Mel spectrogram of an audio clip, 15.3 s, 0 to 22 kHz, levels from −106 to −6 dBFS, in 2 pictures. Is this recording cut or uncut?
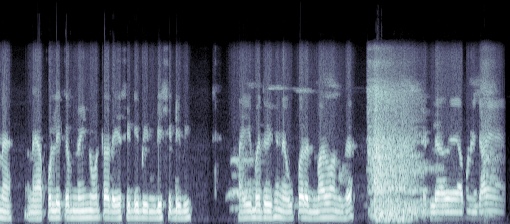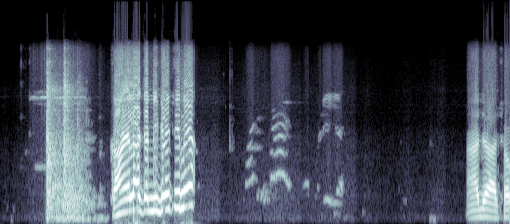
cut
